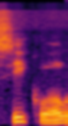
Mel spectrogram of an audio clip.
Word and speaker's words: SQL: the most common language there is SQL usually pronounced sequel which stands for a structured query language because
